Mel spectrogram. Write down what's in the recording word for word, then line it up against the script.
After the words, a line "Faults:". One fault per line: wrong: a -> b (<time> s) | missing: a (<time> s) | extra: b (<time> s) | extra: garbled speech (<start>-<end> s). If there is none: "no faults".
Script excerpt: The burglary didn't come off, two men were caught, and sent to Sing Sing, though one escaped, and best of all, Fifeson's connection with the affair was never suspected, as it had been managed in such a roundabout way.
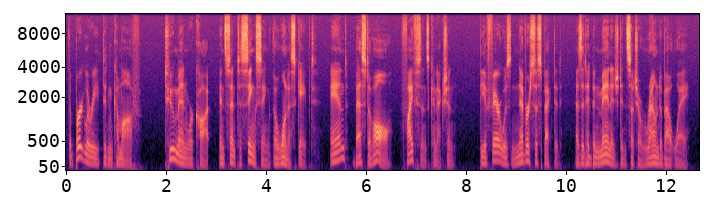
The burglary didn't come off, two men were caught, and sent to Sing Sing, though one escaped, and best of all, Fifeson's connection the affair was never suspected, as it had been managed in such a roundabout way.
Faults:
missing: with (7.8 s)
